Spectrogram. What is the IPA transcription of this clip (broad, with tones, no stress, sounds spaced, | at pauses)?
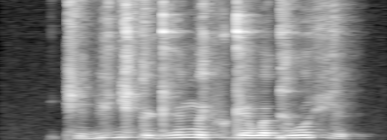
c i˩ bʲ ɛ˥ ɟ i˥ ɡ ɛ˨ ɖʱ ɛ˥ ŋ ɐ˦ fʲ ə˥ ɖ ɛ˥ w ɐ˥ ɡ ɪ˦ w o˥ ç ɪ˨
